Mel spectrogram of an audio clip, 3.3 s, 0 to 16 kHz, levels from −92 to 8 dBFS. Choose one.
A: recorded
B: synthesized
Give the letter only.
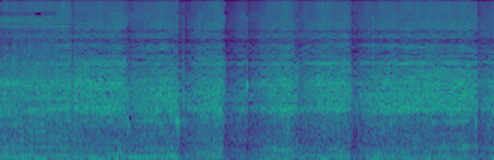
B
